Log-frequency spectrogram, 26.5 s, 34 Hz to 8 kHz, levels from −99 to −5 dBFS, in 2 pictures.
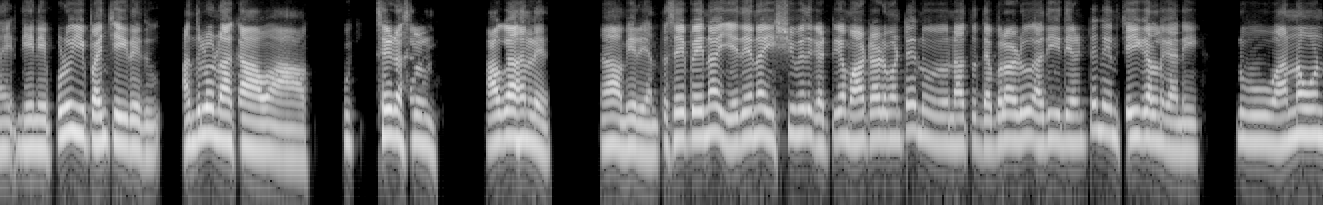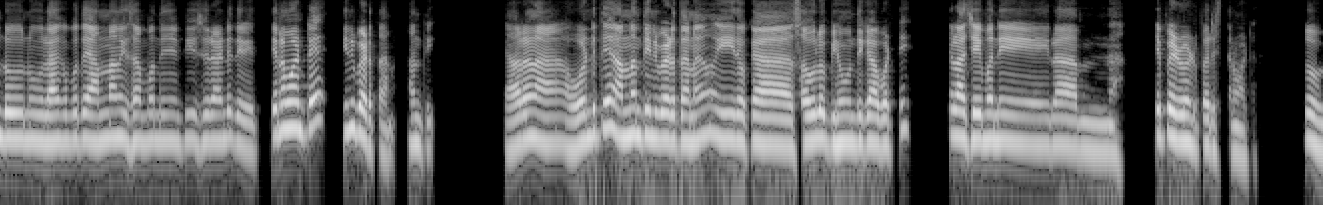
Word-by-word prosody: నై 155 - -3 0.2
నేనెప్పుడూ 160 - +2
ఈ - - +6
పని 185 +2 +5
చెయలేదు. 165 -6 +3 0.3
అందులో 205 +7 +3
నాకు 180 -2 +4
ఆహ్, 150 -1 +4
ఆహ్, 125 -1 -1 0.4
ఫుడ్ 185 -2 -8 0.2
సైడసలు 200 -4 +4 0.7
అవగాహన 195 +1 +6
లేదు. 145 -5 -3 0.6
ఆ! - - +3 0.2
మీరు 160 -2 +1
ఎంత 140 +3 -8
సేపైనా 205 +3 +4 0.2
ఏదైనా 205 +5 +2
ఇష్యూ 225 - -3
మీద 220 0 +1
గట్టిగా 190 +5 -1
మాట్టాడమంటే, 195 +4 0
నువ్వు 180 -3 -5
నాతో 170 +1 -3
దెబ్బలాడు, 185 +4 +1
అది 185 +3 -2
ఇది 185 0 -2
అంటే 180 +7 -7
నేను 220 -4 -2
చెయగలను 200 -4 +2
గానీ, 150 0 -3 0.5
నువ్వు 185 -1 -2 0.3
అన్నవొండు, 210 +1 +1 0.2
నువ్వు 190 -1 -4
లేకపోతే 185 +1 -3
అన్నానికి 200 0 -3
సంబంధించి 190 0 -7
తీసుకురా 185 0 -5
అంటే 200 +1 -6
తెలీదు. 150 -5 -7
తినమంటే, 260 +3 +2 0.3
తిని 250 +2 -2
పెడతాను 145 -9 -4 0.2
అంతే. 155 -3 -9 0.8
ఎవరైనా 190 +4 +1 0.4
ఒండితే 220 +7 -1
అన్నం 220 +2 +1
తినిపెడతాను. 190 -2 +1 0.3
ఇదొకా 185 -1 0 0.4
సౌలభ్యం 180 -1 0
ఉంది 180 0 -3
గాబట్టి, 170 - -2 0.5
ఇలా 210 -1 +3
చెయమనీ 190 -1 +1 0.4
ఇలా 170 0 -3 0.2
హ్మ్, 150 -1 -6 0.2
న - - -5 0.4
చెప్పేటువంటి 195 -5 +1
పరిస్థితనమాట. 135 -6 -8 0.5
సో - - -2
185 Hz, 135 wpm, -23 LUFS, 170-200 Hz, 0.8 s, ఈ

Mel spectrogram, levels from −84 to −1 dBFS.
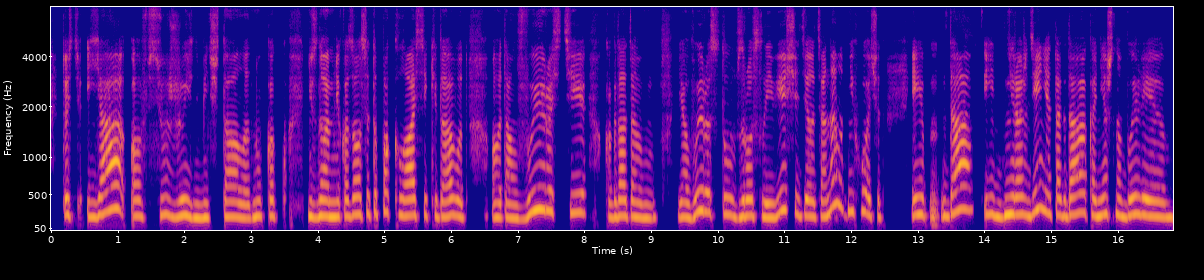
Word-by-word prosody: То 225 - -1
есть, 215 -1 -2
я, 255 +10 +5
э, 215 0 -1
всю 225 +4 -6
жизнь 200 -1 +2
мечтала, 190 0 0
ну, 205 +2 +1
как, 210 0 -3 0.4
не 210 - +2
знаю, 205 +1 +3
мне 200 0 +3
казалось, 220 +2 -1
это 245 +1 -4
по 265 +4 -2
классике, 220 -1 0
да, 200 +2 +1
вот, 205 -4 -1 0.4
а, 190 0 -1
там 185 -1 0
вырасти, 255 - +1 0.3
когда-то, 205 +1 0
м, 185 -1 -1 0.3
я 195 0 -2
вырасту, 235 +1 -1
взрослые 200 -1 +1
вещи 260 0 -1
делать. 205 -2 -1
Она 230 - 0
вот 345 -6 -4
не 270 0 -1
хочет. 220 -8 -4 0.4
И 230 +2 +1
да, 270 +9 +2 0.2
и 230 +1 -2
дни 220 +3 +5
рождения 235 +4 0
тогда, 230 +4 +1
конечно, 220 +1 0
были 215 -1 +2
215 Hz, 145 wpm, -23 LUFS, 200-235 Hz, 0.4 s, я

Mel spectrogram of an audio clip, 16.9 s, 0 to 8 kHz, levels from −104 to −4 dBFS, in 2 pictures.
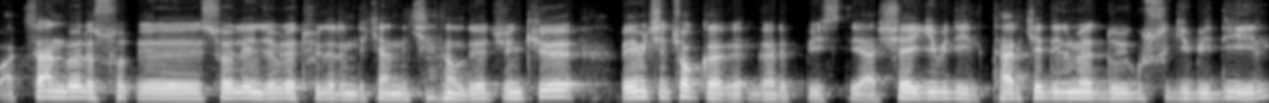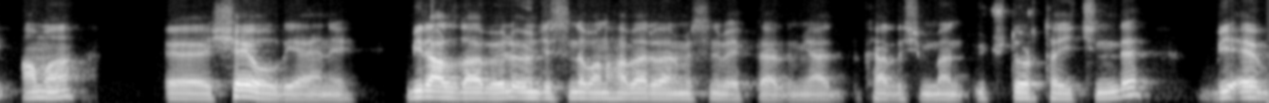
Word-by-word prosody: Bak - - -9
sen 125 -1 +3
böyle 120 -2 +3
sö 115 +2 -6
ııı, 105 -1 +1
söyleyince 115 0 +1
bile 110 0 +2
tüylerim 105 -3 -3
diken 100 0 -2
diken 100 +3 -10
oluyor 100 0 0
çünkü 135 +7 +1 0.3
benim 120 +2 +5
için 125 -1 -2
çok 135 +2 +2
ga 105 - +4
garip 95 0 -5
bir 95 - -5
histi 90 +1 -10
ya. 90 -2 -1
Şey 115 +5 +2
gibi 115 0 -1
değil, 100 -6 -4
terk 110 0 +1
edilme 115 -1 +1
duygusu 105 +1 -5
gibi 105 -1 -5
değil 120 +2 -2
ama, 120 +3 +1 0.5
eee, 95 0 +1
şey 135 +8 +6
oldu, 95 -2 +3
yani, 90 -1 -5 0.3
biraz 120 -2 +7
daha 110 -1 +5
böyle 110 +3 +3
öncesinde 115 0 0
bana 110 -1 0
haber 105 -1 +2
vermesini 100 0 -3
beklerdim. 85 -1 -6
"Ya, - - -7
kardeşim 95 0 -6
ben, 95 -2 -4
3-4 110 +1 -2
ay 100 - +1
içinde 115 - -3 0.3
bir 120 +3 -1
ev 120 -3 +4
110 Hz, 175 wpm, -22 LUFS, 100-115 Hz, 0.5 s, biraz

